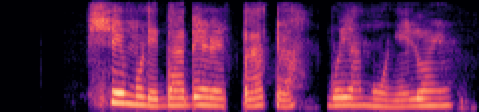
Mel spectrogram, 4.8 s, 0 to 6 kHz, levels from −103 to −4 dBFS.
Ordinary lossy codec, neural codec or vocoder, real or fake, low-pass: none; codec, 44.1 kHz, 3.4 kbps, Pupu-Codec; fake; 5.4 kHz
